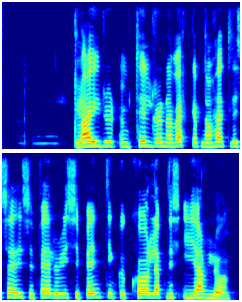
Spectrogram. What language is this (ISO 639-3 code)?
isl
